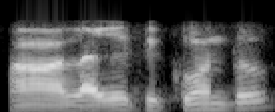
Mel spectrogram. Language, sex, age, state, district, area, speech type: Odia, male, 18-30, Odisha, Malkangiri, urban, conversation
